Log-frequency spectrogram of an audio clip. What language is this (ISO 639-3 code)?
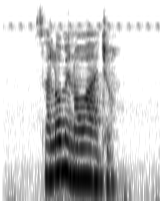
luo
